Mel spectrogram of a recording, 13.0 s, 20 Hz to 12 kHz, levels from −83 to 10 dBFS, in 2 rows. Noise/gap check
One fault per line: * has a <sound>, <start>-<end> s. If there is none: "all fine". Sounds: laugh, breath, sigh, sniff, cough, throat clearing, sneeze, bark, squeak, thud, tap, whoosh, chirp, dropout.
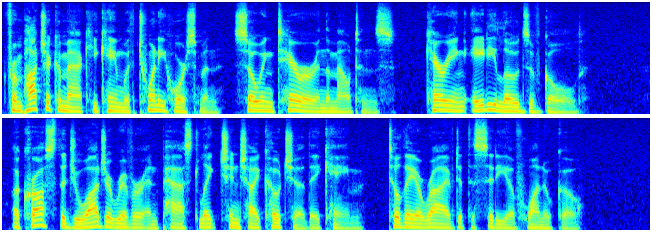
all fine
